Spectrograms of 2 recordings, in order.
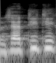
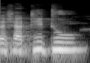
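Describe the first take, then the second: First: The word ends in the vowel i. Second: The word ends in the vowel u. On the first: The speaker calls it wrong. "bukan syadidi" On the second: The speaker calls it right. "karena itu dibaca syadidu"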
